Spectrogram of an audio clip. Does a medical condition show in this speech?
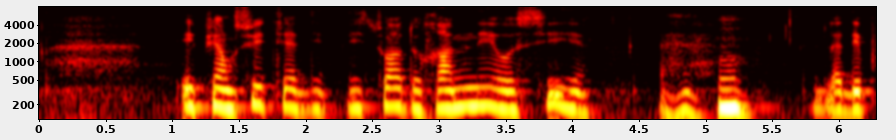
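Yes: ALS (Charcot's disease); advanced, increasing oxygen use, lies down a lot, muscle pain, constant contractures; breathing difficulties.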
